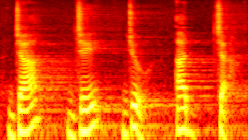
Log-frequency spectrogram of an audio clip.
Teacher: জিম হরফটি উচ্চারিত হয় জিহ্বার মধ্যস্থল সোজা উপরের তালু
